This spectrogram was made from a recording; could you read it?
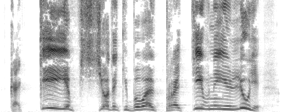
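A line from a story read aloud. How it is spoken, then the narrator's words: Exclaim. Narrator (Russian): воскликнул он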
